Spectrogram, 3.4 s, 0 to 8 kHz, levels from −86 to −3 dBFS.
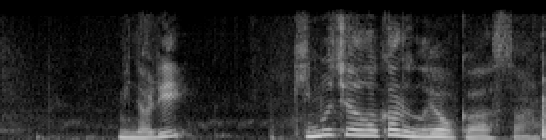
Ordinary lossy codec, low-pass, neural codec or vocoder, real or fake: none; 7.2 kHz; codec, 16 kHz, 2 kbps, X-Codec, HuBERT features, trained on LibriSpeech; fake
